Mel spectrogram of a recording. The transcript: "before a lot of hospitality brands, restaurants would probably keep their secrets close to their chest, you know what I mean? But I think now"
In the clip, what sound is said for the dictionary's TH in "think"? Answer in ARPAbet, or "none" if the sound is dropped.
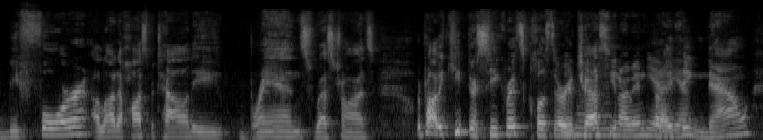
TH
